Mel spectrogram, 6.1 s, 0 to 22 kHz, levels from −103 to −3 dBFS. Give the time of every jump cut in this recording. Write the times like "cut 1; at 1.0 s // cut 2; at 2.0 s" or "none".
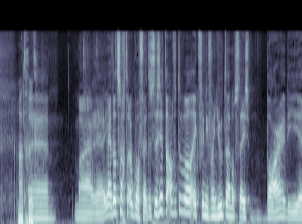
none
